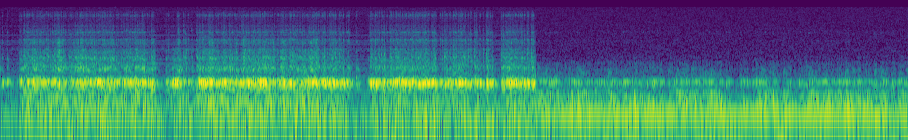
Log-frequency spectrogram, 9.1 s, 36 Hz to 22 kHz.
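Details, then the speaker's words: Synology DS918+ four-bay NAS with mechanical hard drives, recorded where it normally sits: irregular light seek clicks over a whine, then a quieter low, steady platter-spin hum once inside an acoustic-foam box. The clicks are reduced but the hum remains. "if you are listening with some headphones you can probably hear the spinning disks the low hum or vibration sounds are still present or even more apparent now that the higher frequency clicks are reduced"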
